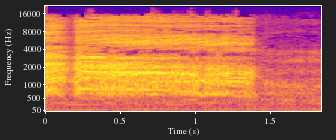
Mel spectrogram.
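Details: Rooster crowing: a loud, broad, harsh cock-a-doodle-doo lasting just over a second, then cutting off abruptly, with faint background noise.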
